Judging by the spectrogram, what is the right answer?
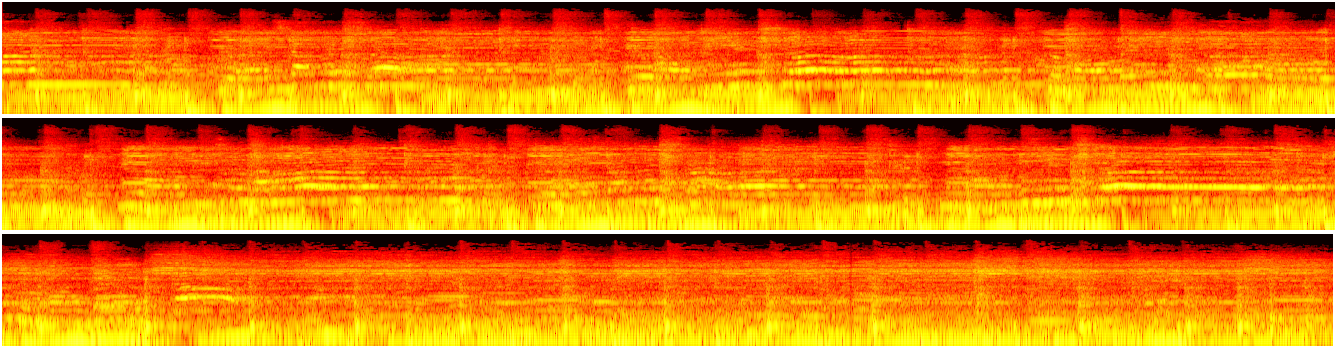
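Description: Live rock band playing: a sung lead vocal over electric guitar, bass guitar, drum kit and keyboard with a steady cymbal beat. The singing stops about two-thirds of the way through and the band plays on.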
